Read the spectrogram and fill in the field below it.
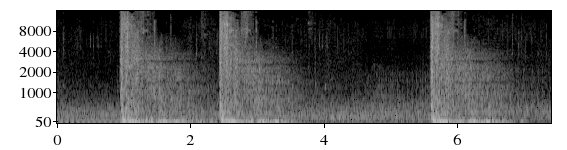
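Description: A shotgun fires loud booming blasts that echo away.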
